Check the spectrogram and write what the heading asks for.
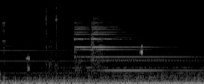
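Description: Subscribe-button animation sound effect: a couple of short clicks about half a second in, then a bell ringing.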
